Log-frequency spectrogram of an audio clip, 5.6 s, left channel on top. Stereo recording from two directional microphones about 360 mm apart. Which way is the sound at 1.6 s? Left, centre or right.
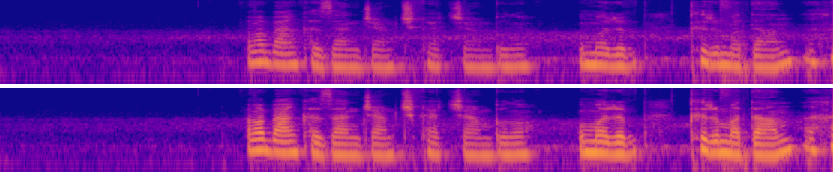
Centre.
